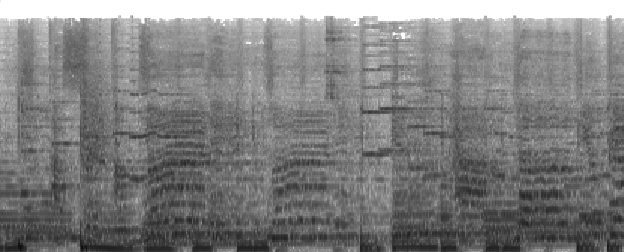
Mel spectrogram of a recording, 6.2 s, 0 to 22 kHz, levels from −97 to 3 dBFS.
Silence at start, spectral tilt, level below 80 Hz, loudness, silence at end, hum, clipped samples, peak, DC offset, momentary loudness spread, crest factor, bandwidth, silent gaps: 0 s; -4.5 dB/octave; -20 dBFS; -14 LUFS; 0 s; none; under 0.1%; 0 dBFS; under 0.1%; 5 LU; 14 dB; 16.5 kHz; none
